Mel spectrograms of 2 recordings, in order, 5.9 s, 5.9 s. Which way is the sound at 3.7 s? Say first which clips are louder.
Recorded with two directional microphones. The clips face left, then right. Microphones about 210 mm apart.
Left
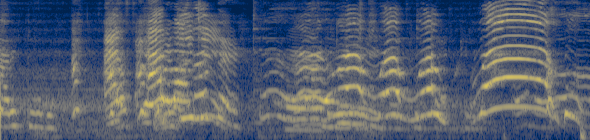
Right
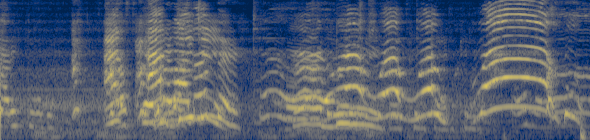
Right 1 dB; centre (ahead or behind).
